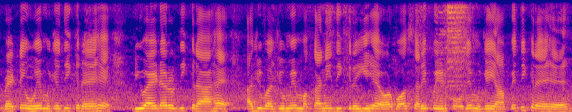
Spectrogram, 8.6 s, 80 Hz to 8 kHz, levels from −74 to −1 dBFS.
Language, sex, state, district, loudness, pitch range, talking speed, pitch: Hindi, female, Uttar Pradesh, Jyotiba Phule Nagar, -13 LUFS, 175-185 Hz, 195 wpm, 180 Hz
